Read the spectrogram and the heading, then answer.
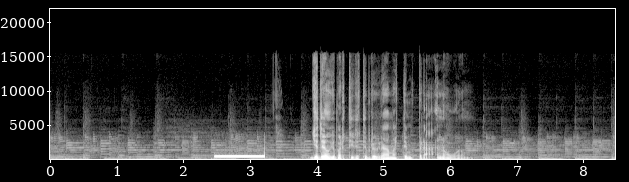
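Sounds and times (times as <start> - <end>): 
phone ringback tone as a call is placed: 2.5 - 3.2
speech: 3.9 - 6.4.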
